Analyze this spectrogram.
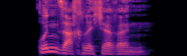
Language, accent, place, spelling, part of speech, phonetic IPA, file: German, Germany, Berlin, unsachlicheren, adjective, [ˈʊnˌzaxlɪçəʁən], De-unsachlicheren.ogg
- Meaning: inflection of unsachlich: 1. strong genitive masculine/neuter singular comparative degree 2. weak/mixed genitive/dative all-gender singular comparative degree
